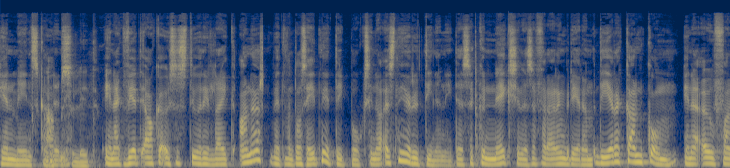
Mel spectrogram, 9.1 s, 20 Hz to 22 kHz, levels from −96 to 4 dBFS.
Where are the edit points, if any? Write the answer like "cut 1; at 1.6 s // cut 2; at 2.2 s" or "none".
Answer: cut 1; at 1.2 s // cut 2; at 3.4 s // cut 3; at 7.4 s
